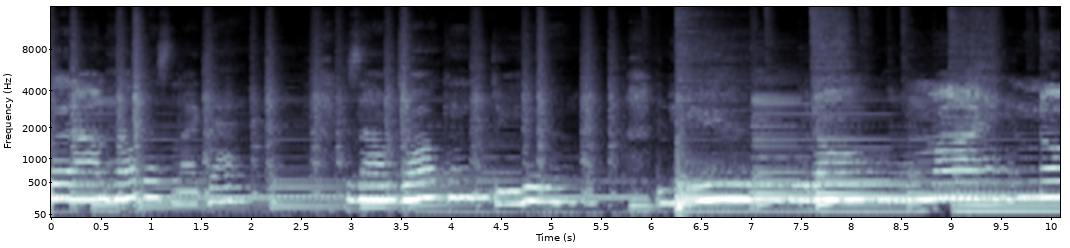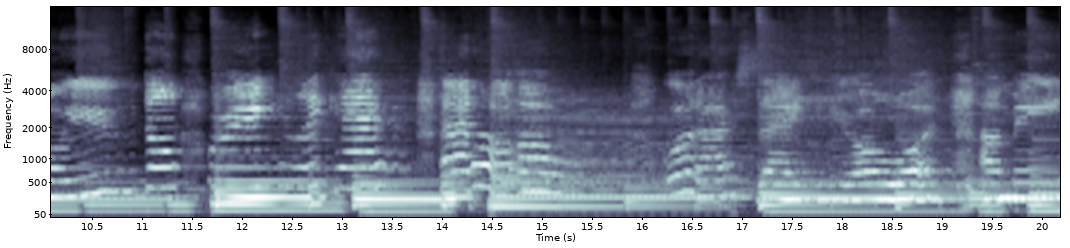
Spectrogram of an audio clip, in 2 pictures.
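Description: Live band song: a woman singing a melody over strummed acoustic guitar, electric bass guitar and drums.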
